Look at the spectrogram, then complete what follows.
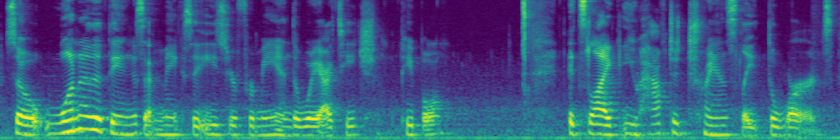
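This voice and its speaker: A woman's voice: fairly low pitch, measured pace, creaky, dark tone, slight background noise. A woman whose first language is Vietnamese, a hand therapist giving a casual teaching talk, peppered with "like" and "right?". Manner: conversational, frequent "like" and "right?" tags.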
